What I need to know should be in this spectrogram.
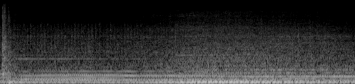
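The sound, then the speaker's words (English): A black van pulls away from a car park with a low, steady engine rumble that swells slightly in loudness toward the end. “turns to watch the black van pull away from the car park.”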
